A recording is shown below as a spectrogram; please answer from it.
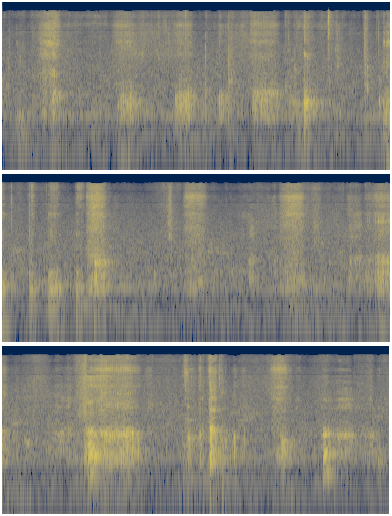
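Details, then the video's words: French Bulldog named Pro, a pet dog, making strange, funny sounds: irregular snorting and grunting bursts, some short and breathy, others louder and rougher, spaced a second or two apart, with quiet room noise between. "My French Bulldog making strange sounds!"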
